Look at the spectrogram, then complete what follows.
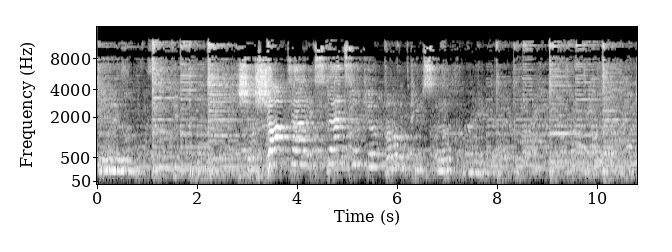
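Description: Live acoustic guitar strumming accompanying a sung melody in an indie song.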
